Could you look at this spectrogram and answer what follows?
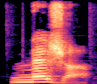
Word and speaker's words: measure: Now listen to the difference between the two vowel sounds in these different syllables. Me-je, e-e, e-e, e-e. Okay, so there's a difference in the way that the vowel sound is pronounced as well.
